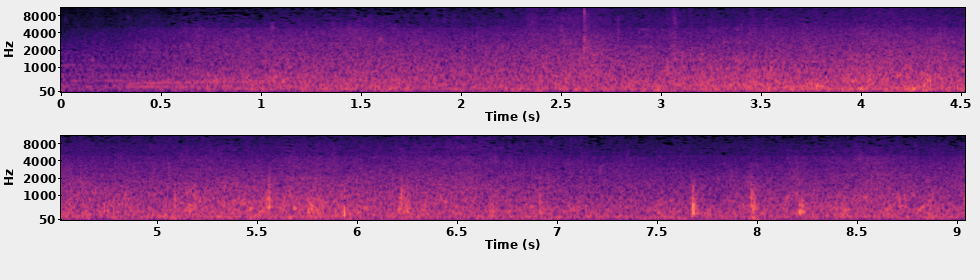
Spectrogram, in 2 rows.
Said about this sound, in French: un léger vent d'ouest souffle en ce matin de janvier 1864. La mer est relativement calme, ce qui n'est pas si fréquent autour des Auckland, petit archipel inhabité perdu dans l'océan Pacifique au sud de la Nouvelle-Zélande.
